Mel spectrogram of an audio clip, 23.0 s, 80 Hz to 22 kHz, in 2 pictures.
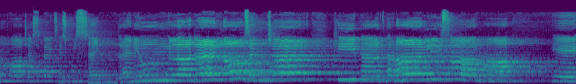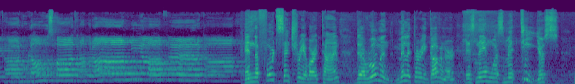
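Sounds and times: voices singing long notes: 12.1 - 23.0.

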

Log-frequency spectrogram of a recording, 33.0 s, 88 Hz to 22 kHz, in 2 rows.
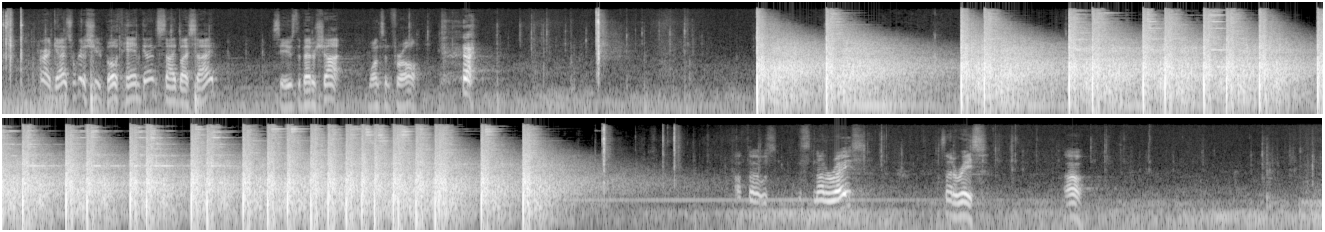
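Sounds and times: pistol shots echoing: 9.4 - 24.3.

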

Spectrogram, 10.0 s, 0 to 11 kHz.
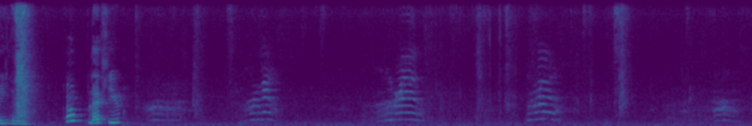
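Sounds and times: cat meowing: 3.2 - 3.8, 5.0 - 5.7, 7.0 - 7.6.

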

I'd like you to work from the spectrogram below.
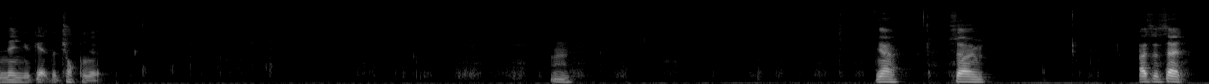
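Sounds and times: biscuit crunching and chewing: 1.1 - 9.5, 10.1 - 11.4.

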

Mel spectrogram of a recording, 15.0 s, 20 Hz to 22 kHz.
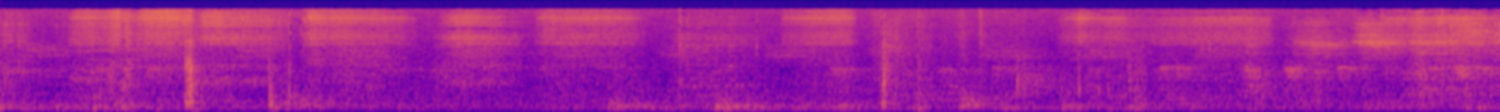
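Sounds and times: horse breathing puffs: 5.0 - 9.2, 10.6 - 15.0.

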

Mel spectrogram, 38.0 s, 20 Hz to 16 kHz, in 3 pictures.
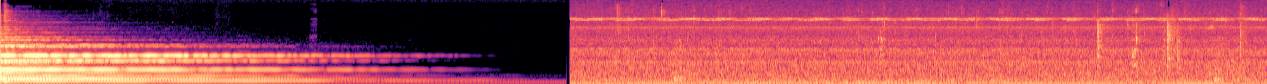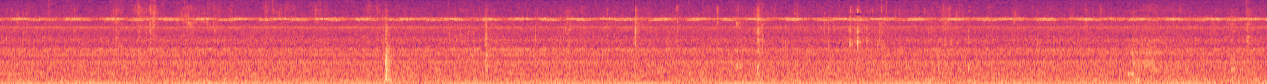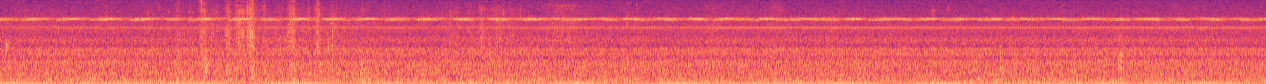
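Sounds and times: crickets chirping: 5.7 - 38.0.

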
